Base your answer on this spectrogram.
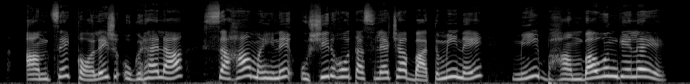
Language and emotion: Marathi, surprised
